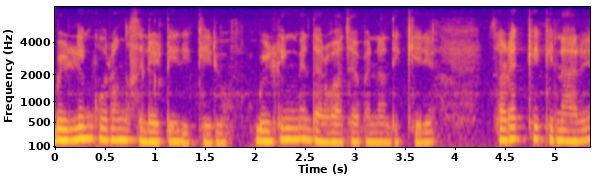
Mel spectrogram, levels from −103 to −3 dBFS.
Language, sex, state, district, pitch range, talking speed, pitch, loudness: Rajasthani, female, Rajasthan, Nagaur, 155-190 Hz, 180 wpm, 170 Hz, -20 LUFS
